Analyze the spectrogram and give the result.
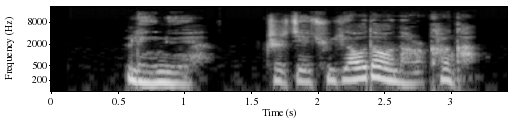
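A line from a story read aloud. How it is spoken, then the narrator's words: Hurried low voice. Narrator (Chinese): 宁武星脸色变了，急忙低声说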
